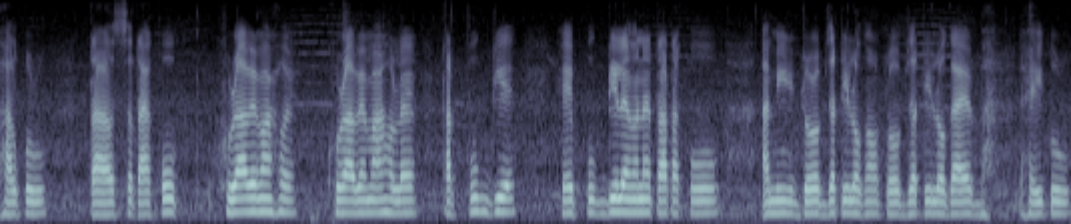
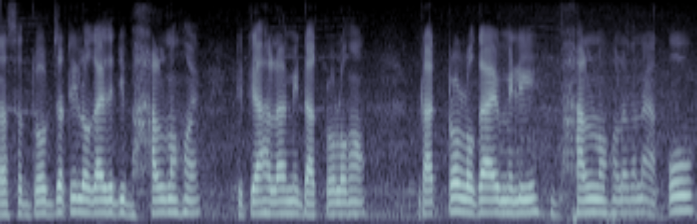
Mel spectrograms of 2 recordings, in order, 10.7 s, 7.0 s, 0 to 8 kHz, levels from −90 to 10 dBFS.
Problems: background sounds at intervals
